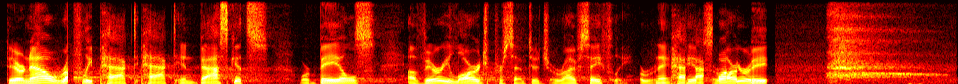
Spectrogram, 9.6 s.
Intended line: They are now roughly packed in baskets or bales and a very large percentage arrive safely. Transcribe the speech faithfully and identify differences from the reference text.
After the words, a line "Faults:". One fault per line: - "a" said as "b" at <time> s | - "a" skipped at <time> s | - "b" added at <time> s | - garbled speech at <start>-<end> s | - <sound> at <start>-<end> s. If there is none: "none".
They are now roughly packed packed in baskets or bales a very large percentage arrive safely. [garbled]
Faults:
- dropout at 0.7-0.7 s
- "packed" added at 1.3 s
- "and" skipped at 3.8 s
- garbled speech at 6.4-7.7 s
- sigh at 8.3-9.5 s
